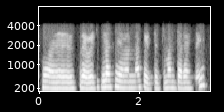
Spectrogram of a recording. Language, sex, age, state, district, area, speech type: Telugu, female, 45-60, Andhra Pradesh, West Godavari, rural, conversation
